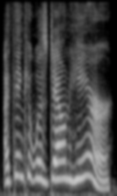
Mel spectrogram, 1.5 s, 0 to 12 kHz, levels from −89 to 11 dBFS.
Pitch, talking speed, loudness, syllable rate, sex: 275 Hz, 245 wpm, -17 LUFS, 5.1 syllables/s, female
